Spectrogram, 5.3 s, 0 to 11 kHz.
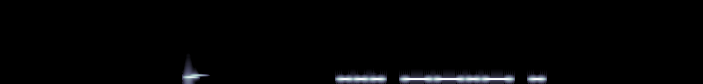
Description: Morse code, heard as a keyed tone, about 20 wpm, 700 Hz. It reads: SQE
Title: USA Call Sign Postfixes - 3 Letters 20wpm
